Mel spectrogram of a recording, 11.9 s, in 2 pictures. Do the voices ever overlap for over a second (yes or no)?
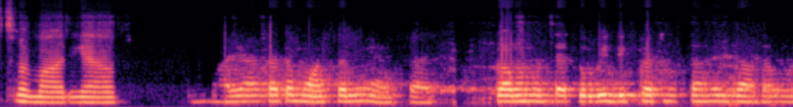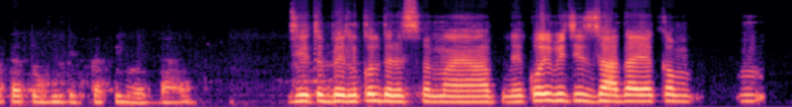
no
